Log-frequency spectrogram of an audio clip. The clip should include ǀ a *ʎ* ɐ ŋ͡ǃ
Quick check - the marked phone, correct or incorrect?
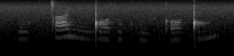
incorrect: ɲ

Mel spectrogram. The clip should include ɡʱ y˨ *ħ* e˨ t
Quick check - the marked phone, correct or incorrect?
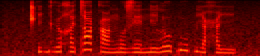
incorrect: χ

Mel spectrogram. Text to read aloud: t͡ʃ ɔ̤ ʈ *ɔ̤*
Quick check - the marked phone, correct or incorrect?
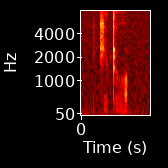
correct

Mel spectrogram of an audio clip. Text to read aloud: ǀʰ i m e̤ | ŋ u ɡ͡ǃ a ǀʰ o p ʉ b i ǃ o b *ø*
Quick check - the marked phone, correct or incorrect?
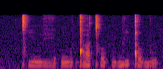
incorrect: u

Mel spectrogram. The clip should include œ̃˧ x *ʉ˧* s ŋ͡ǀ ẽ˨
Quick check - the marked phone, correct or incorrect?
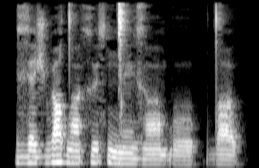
correct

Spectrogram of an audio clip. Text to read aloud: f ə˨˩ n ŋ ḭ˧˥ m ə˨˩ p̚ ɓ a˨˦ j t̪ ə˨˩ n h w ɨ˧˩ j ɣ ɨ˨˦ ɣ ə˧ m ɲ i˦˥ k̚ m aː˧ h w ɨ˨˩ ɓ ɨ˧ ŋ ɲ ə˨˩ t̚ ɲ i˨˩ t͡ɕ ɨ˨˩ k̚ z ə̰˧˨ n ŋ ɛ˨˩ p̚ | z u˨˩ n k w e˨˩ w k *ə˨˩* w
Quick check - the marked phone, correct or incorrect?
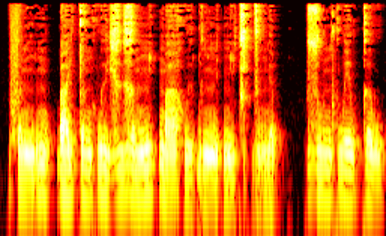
correct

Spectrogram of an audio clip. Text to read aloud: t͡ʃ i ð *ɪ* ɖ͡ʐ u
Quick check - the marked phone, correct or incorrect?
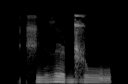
correct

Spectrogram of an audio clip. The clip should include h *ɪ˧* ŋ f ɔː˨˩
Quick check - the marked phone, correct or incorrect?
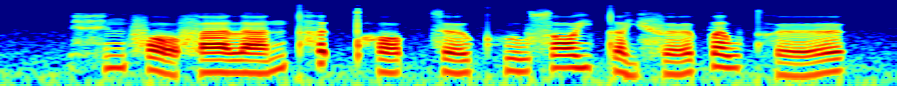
correct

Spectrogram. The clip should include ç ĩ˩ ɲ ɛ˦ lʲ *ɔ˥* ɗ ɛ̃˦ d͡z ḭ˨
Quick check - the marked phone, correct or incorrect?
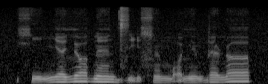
correct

